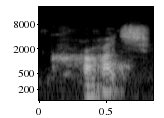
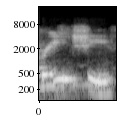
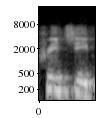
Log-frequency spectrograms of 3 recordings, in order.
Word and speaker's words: Creechy: The Dave Crotch Foundation? Creechy Foundation. Yes. Okay. Long A, long E. There Yes. you go, Long A, Dave Creechy Foundation.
